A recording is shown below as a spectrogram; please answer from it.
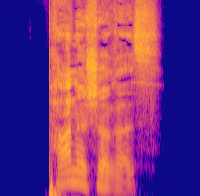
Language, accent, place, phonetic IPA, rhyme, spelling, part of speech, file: German, Germany, Berlin, [ˈpaːnɪʃəʁəs], -aːnɪʃəʁəs, panischeres, adjective, De-panischeres.ogg
- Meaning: strong/mixed nominative/accusative neuter singular comparative degree of panisch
